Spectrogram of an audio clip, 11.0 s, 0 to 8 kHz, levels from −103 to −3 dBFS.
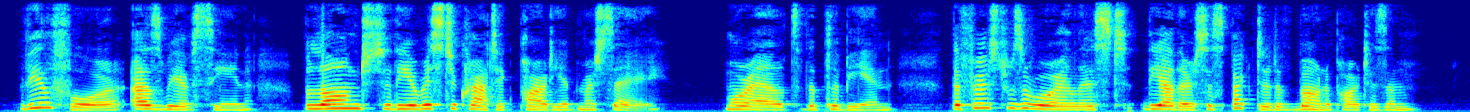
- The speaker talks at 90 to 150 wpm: Yes, average, 140 wpm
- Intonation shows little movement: No, average, 4.8 semitones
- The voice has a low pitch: No, high, 220 Hz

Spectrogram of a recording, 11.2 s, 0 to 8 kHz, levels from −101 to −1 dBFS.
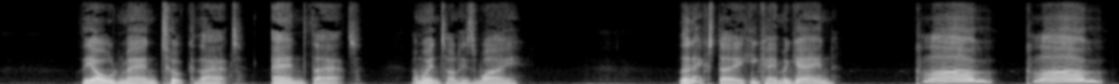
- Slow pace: Yes, slow, 105 wpm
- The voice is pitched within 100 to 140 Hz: Yes, low, 135 Hz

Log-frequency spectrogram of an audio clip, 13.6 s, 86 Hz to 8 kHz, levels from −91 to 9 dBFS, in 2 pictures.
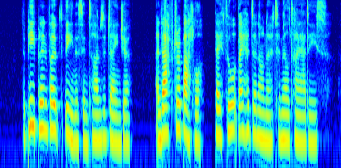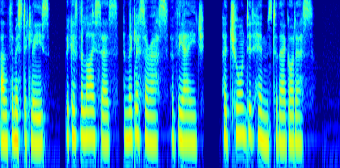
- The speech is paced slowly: No, average, 165 wpm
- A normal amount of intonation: Yes, average, 3.1 semitones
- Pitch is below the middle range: No, high, 190 Hz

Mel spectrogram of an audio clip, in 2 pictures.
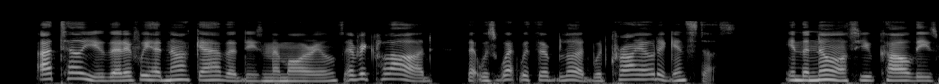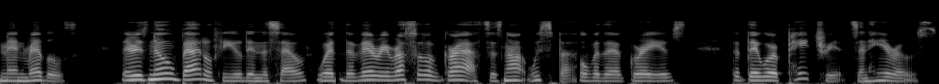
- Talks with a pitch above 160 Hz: Yes, medium, 185 Hz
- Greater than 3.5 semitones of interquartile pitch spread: Yes, average, 4.3 semitones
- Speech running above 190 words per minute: No, average, 185 wpm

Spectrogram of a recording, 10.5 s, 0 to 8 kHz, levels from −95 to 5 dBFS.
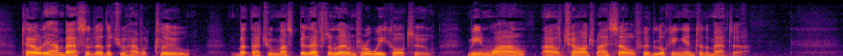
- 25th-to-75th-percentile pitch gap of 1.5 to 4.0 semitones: No, average, 5.1 semitones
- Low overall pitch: No, medium, 155 Hz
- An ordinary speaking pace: Yes, average, 165 wpm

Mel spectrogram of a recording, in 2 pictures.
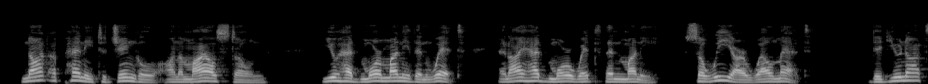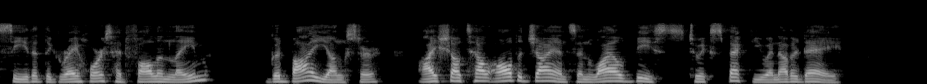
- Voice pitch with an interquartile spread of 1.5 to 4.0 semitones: No, average, 4.6 semitones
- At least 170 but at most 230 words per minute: Yes, average, 180 wpm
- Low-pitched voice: Yes, low, 130 Hz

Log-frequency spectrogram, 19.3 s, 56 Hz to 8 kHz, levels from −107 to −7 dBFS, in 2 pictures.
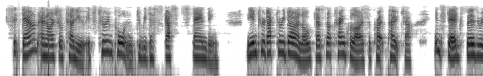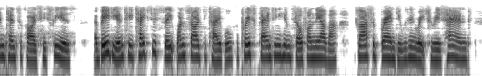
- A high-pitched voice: Yes, high, 195 Hz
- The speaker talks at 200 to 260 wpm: No, average, 160 wpm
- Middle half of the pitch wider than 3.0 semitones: Yes, average, 4.6 semitones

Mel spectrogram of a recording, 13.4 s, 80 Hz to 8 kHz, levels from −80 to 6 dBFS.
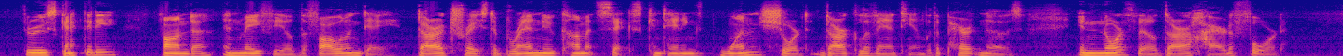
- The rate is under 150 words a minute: Yes, slow, 135 wpm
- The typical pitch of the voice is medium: No, low, 110 Hz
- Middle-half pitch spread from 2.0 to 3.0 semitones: Yes, narrow, 2.5 semitones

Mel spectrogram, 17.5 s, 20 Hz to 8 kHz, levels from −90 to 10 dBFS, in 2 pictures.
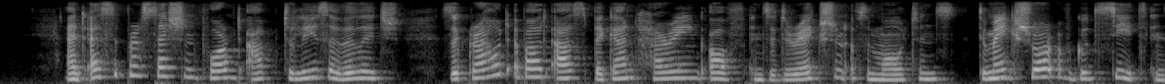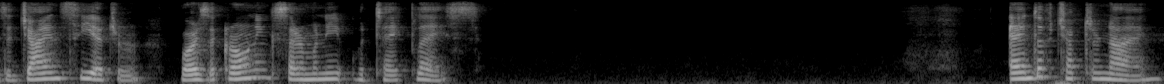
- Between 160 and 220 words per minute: No, slow, 135 wpm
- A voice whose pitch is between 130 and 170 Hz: No, high, 220 Hz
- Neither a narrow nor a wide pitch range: Yes, average, 3.6 semitones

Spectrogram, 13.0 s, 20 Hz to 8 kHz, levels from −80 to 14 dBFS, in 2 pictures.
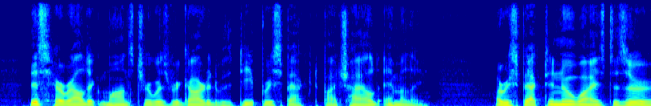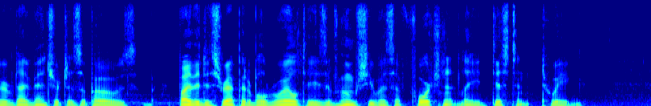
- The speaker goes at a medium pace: Yes, average, 150 wpm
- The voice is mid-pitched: No, very low, 95 Hz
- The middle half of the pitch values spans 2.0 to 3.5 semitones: Yes, average, 2.9 semitones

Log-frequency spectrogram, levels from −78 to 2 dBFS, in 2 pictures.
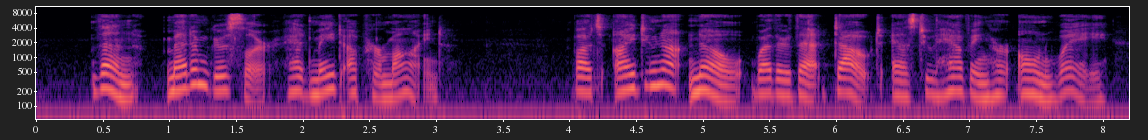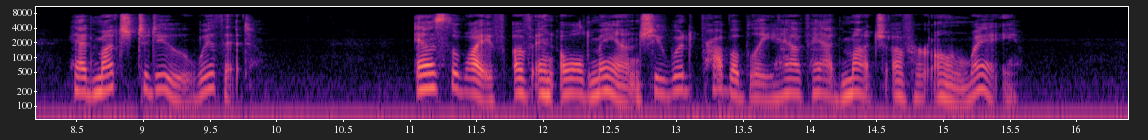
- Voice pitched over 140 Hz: Yes, medium, 185 Hz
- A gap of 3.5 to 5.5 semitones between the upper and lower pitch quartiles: Yes, average, 3.8 semitones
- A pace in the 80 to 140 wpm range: No, average, 165 wpm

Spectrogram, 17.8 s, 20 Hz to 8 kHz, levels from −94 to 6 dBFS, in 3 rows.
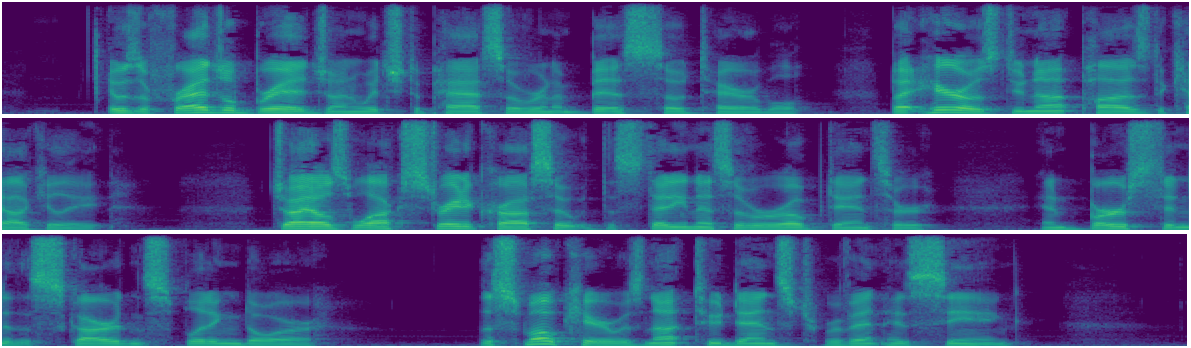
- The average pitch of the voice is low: Yes, low, 120 Hz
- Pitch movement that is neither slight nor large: Yes, average, 3.3 semitones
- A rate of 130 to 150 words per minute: No, average, 175 wpm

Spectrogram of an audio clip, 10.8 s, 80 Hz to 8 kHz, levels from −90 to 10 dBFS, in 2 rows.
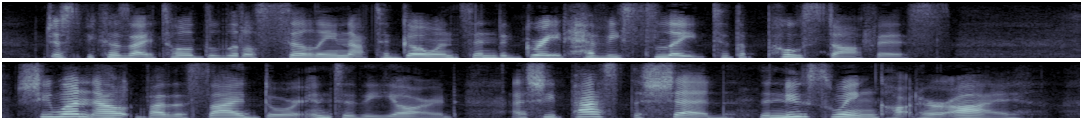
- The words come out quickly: Yes, fast, 230 wpm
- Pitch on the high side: Yes, high, 240 Hz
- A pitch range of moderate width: Yes, average, 3.3 semitones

